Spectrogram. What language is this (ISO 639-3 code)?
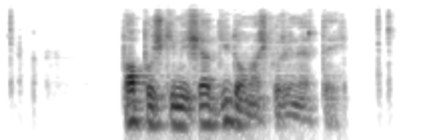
lzz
